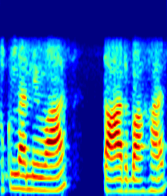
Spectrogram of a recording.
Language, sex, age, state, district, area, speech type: Hindi, female, 60+, Madhya Pradesh, Hoshangabad, urban, conversation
